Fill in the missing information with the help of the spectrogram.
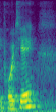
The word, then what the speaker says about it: Poitier: In his place, he suggested Sidney Poynter, despite the fact that Poynter was not a musical performer. – Wait, Sidney Poitier? – Yes. Poitier, sorry.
